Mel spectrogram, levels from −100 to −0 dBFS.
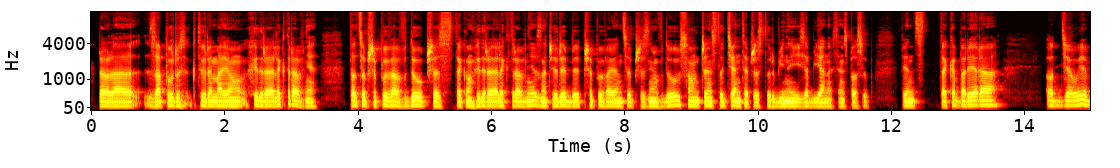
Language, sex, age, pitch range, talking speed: Polish, male, 20-39, 95-110 Hz, 135 wpm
